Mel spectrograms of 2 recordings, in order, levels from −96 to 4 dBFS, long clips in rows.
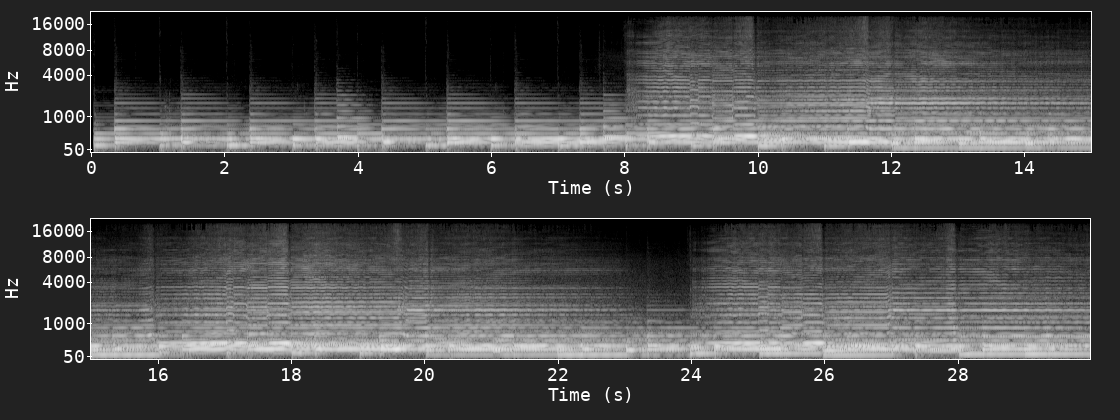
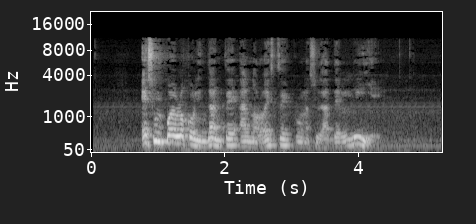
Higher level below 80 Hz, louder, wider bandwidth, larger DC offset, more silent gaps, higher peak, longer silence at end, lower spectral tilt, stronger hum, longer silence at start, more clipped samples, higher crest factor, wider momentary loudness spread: first, -46 dBFS vs -54 dBFS; first, -17 LUFS vs -20 LUFS; about the same, 12 kHz vs 11.5 kHz; neither; neither; about the same, -2 dBFS vs 0 dBFS; second, 0 s vs 0.95 s; first, -7.5 dB/octave vs -5 dB/octave; neither; second, 0.05 s vs 0.75 s; neither; second, 14 dB vs 20 dB; second, 7 LU vs 14 LU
